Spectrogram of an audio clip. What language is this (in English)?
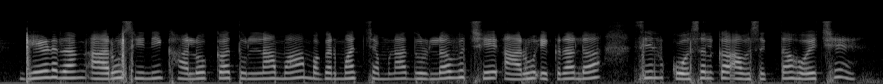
Maithili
